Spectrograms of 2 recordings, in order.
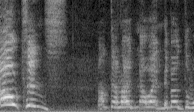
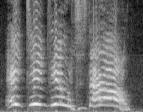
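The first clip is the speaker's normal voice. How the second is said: much louder, higher outraged cry; indignant shout; 6 semitones higher, 12 dB louder than usual. Real, not acted. Streamer outraged at only eighteen viewers, loud. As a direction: yell in mock outrage.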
